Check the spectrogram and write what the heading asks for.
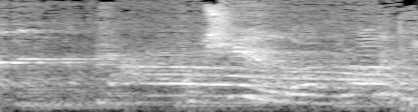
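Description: A person's drawn-out yell that slides down in pitch from about a second in, over background electronic music.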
